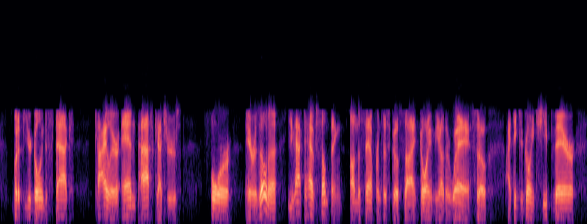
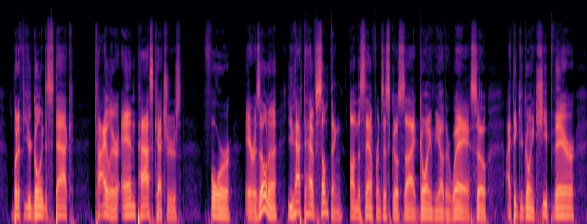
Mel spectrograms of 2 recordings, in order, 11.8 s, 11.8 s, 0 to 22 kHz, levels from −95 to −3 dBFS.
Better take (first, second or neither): second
